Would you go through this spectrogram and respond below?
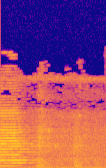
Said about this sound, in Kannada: ಎಸ್, ಕೊನೆಗೂ ಟ್ರೈನ್ ಬಂತು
